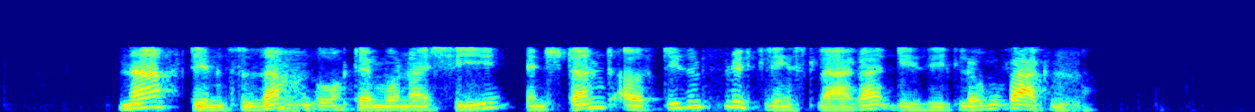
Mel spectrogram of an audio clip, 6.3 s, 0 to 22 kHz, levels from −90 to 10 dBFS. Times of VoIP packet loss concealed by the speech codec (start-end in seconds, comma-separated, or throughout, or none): 1.43-1.69, 3.55-3.66, 5.31-5.46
